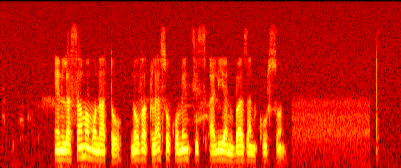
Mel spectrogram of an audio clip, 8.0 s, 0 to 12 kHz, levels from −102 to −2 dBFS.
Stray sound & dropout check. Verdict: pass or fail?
pass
